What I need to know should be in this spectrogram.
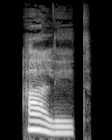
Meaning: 1. to place, put, set, stand, erect (to place in an upright or standing position) 2. to set, adjust (into a certain position) 3. to assert, claim, state, allege
- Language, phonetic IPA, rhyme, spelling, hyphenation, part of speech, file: Hungarian, [ˈaːlːiːt], -iːt, állít, ál‧lít, verb, Hu-állít.ogg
